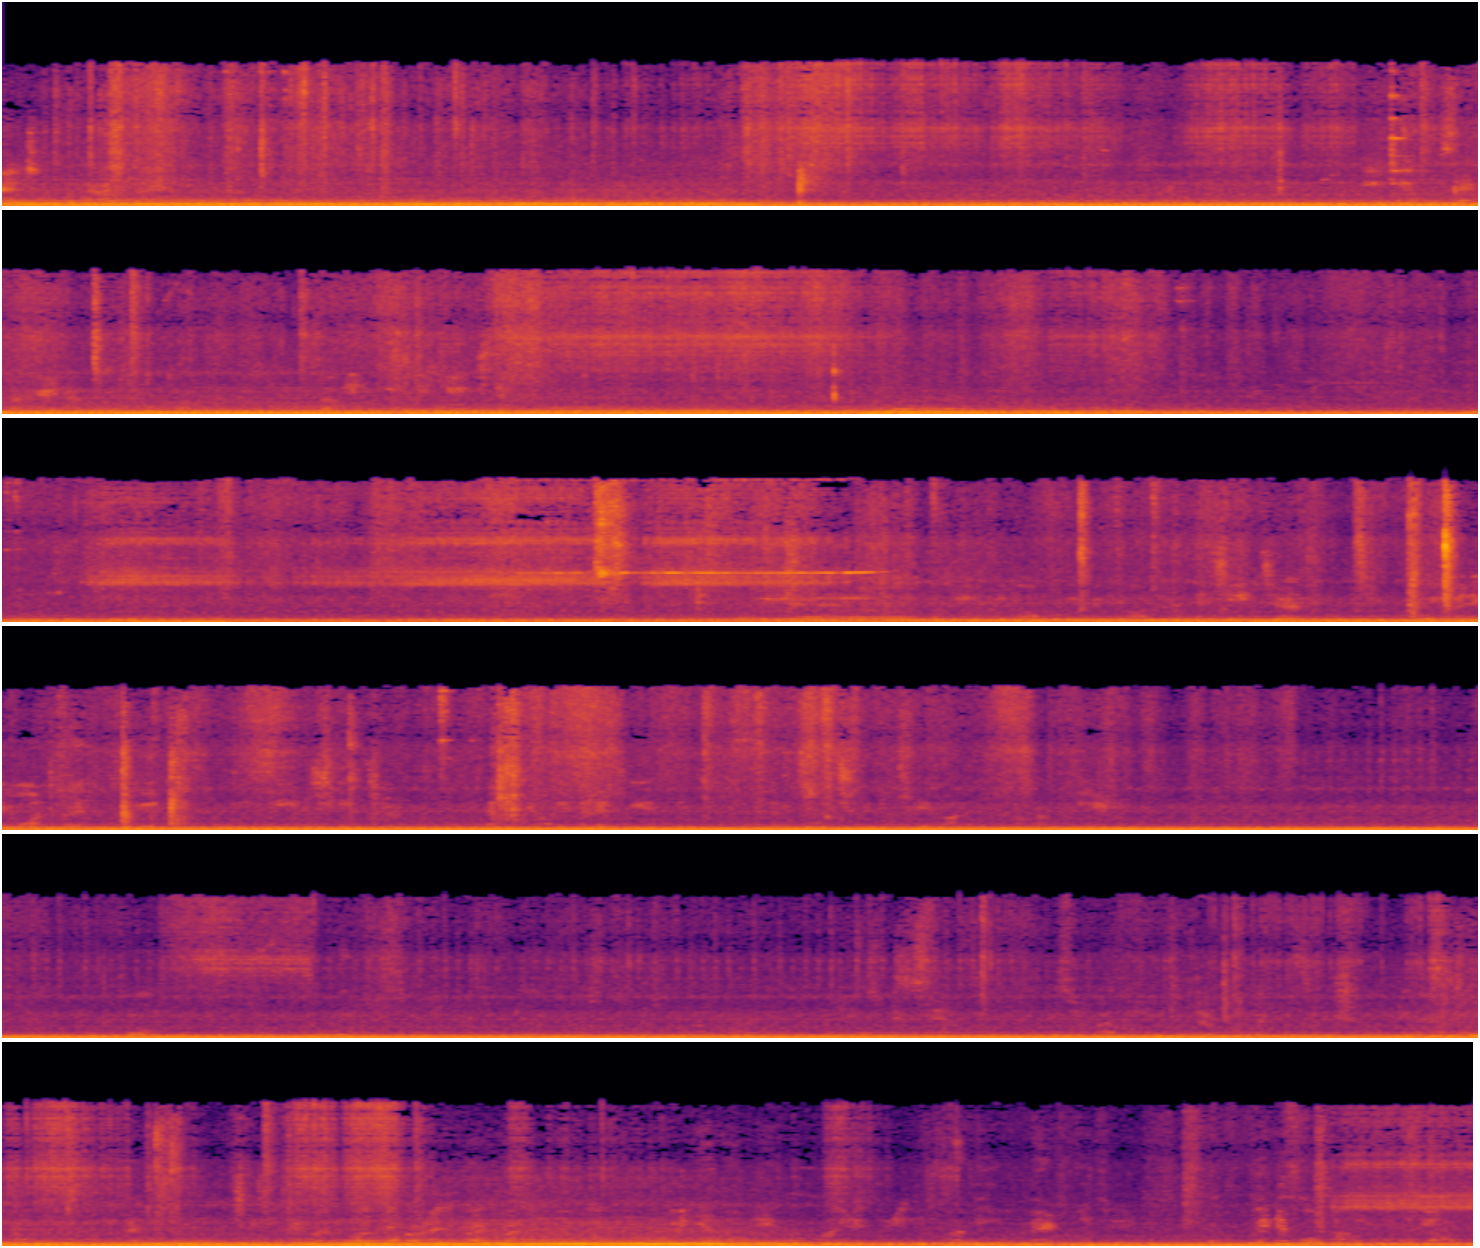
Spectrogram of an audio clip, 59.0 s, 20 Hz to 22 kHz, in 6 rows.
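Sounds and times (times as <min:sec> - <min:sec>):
bus engine droning: 0:00.0 - 0:59.0.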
